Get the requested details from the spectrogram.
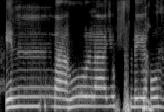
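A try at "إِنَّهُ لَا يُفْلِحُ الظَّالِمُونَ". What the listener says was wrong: Innahu la, la-nya sempurnakan dua harokatnya.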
